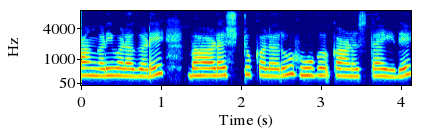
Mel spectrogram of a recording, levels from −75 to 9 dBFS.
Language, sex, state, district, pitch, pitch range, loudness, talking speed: Kannada, female, Karnataka, Bidar, 275 Hz, 260-280 Hz, -14 LUFS, 85 wpm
